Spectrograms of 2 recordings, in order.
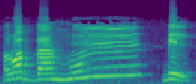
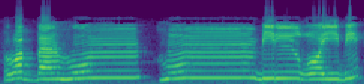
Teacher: اخفا کرتے ہوئے ناک کی ساؤنڈ ضرور ہوتی ہے لیکن ساؤنڈ اندر جانے کی بجائے لپس کے اوپر آ رہی ہوتی ہے · Shown in: second take · ہم یعنی ہوں، جیسے آپ ہوں کر کے بولیں لپس کو گیپ دے کے ہوں، تو ساؤنڈ آپ کی لپس کی طرف آ رہی ہوتی ہے، اخفا میں ایسے ہو رہا ہوتا ہے. · Term: اخفا شفوی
